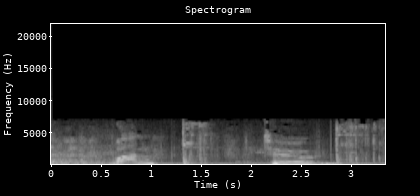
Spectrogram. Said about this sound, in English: Now a little melody using 3 ordinary glasses of water.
